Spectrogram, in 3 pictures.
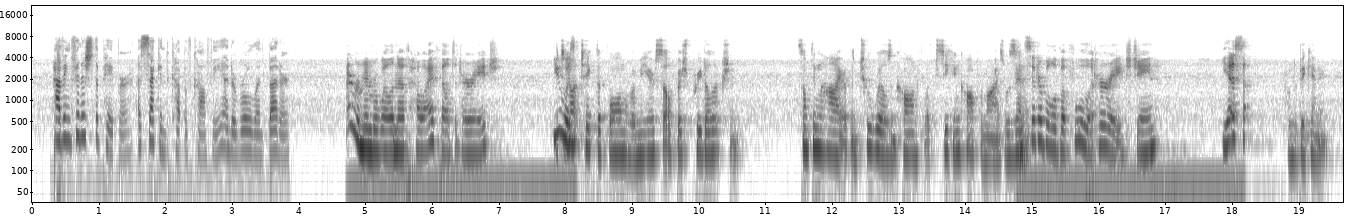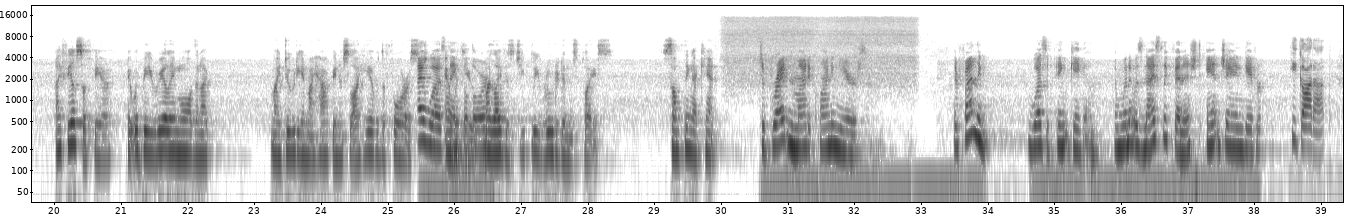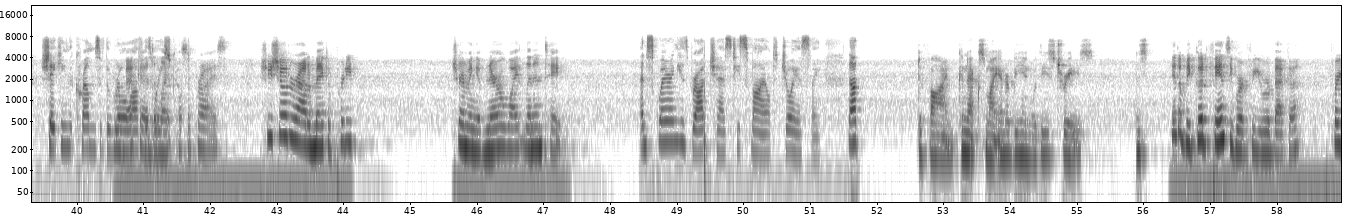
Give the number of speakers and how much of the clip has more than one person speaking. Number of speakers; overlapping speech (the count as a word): three, about 5%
